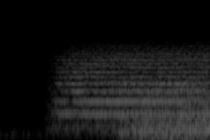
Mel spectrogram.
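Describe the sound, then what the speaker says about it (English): In the video game Steins;Gate Elite, a train roars into a station. After a brief hush, a loud, high screech cuts in abruptly and holds steady, close and sustained. "the train comes screaming into the station"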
